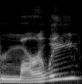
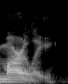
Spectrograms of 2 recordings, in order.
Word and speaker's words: Marle: I called her Marley, but it's spelled like Marle, and so all my friends called her Marl, but I always called her Marley.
